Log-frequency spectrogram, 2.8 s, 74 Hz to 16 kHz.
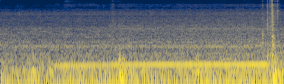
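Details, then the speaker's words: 1999 Ford F-150, after replacing a blown fuse that had caused communication problems with the GEM module: the washer pump gives a steady low whine for about two seconds over the engine, then stops cleanly; working normally. "bam looks like everything is working now"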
